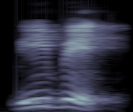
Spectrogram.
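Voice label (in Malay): "bibit", Malay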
